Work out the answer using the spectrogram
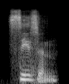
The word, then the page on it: season: Indian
